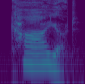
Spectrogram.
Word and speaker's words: Cote: readers in the ninth it was pronounced like the beast kyot but with a silent E Cote technically Untouchables were not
